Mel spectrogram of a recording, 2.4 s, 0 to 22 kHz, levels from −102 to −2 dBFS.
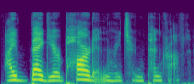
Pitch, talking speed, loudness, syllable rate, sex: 195 Hz, 150 wpm, -17 LUFS, 4.5 syllables/s, female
